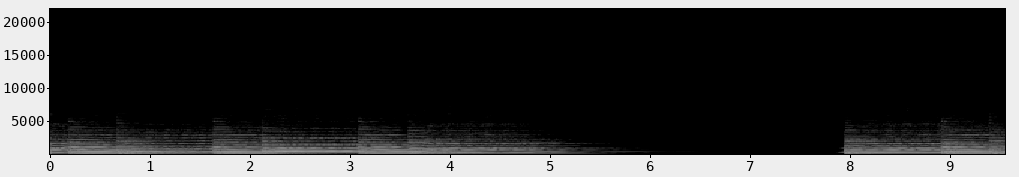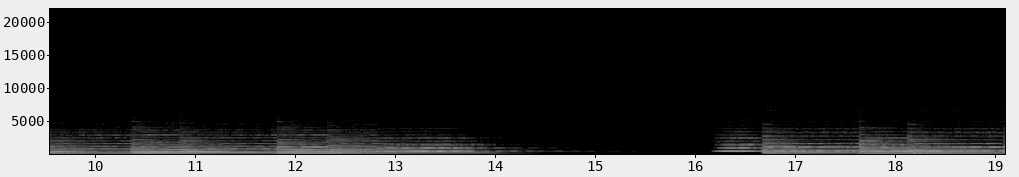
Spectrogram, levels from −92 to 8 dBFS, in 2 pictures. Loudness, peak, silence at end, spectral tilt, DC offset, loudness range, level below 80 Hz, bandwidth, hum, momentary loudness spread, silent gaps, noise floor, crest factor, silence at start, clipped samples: -39 LUFS; -24 dBFS; 0 s; -9.5 dB/octave; under 0.1%; 12 LU; -82 dBFS; 5.2 kHz; none; 11 LU; none; under -90 dBFS; 16 dB; 0 s; under 0.1%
